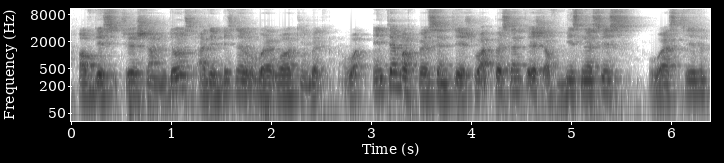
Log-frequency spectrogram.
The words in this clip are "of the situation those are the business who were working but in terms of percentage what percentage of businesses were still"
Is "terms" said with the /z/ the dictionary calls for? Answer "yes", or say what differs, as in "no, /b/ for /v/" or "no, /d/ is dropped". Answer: no, /z/ is dropped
